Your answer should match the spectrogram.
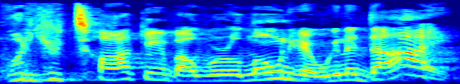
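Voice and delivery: high, rushed mock panic; panicked disbelief. Surrounded servant answers Elisha's reassurance in panicked disbelief. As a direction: protest like a doomed, frantic servant.

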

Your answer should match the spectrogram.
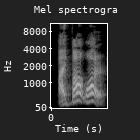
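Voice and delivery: high-pitched insistent retort; insistent wife. Retold or imitated. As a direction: push back, pitch jumping up. Wife insists in retold argument.

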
